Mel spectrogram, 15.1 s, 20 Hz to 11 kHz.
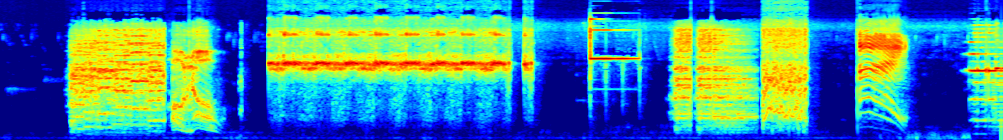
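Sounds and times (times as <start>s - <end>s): crickets chirping: 2.8s - 10.1s.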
